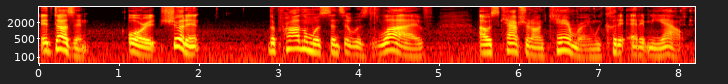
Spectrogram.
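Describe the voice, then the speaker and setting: An actor playing an earnest reformed supervillain turned counselor, speaking gently and encouragingly while narrating an audio drama. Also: male voice, mid-range voice, animated, a little slow, a little hiss or hum, close to an everyday voice. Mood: reflective.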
